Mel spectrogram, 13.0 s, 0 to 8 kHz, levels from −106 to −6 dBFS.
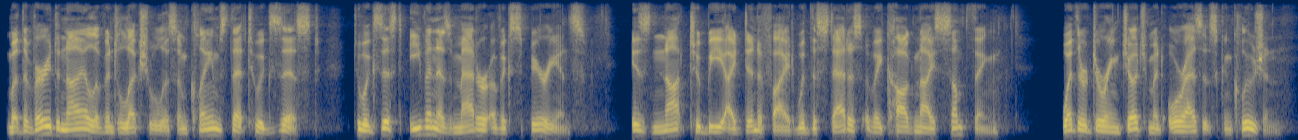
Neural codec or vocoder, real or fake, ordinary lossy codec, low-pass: none; real; Opus, 64 kbps; 7.2 kHz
